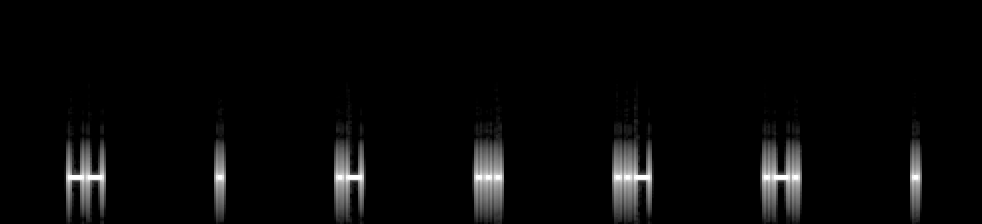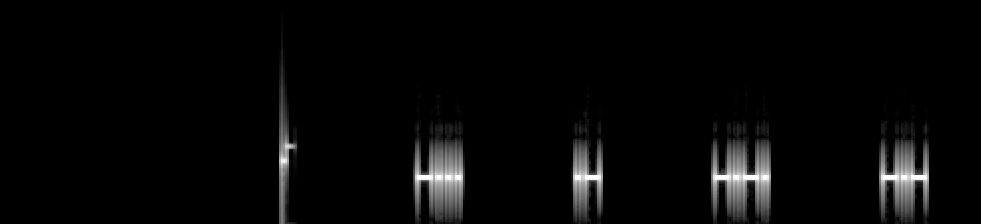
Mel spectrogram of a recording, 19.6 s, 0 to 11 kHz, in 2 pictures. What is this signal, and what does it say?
Morse code, heard as a keyed tone, about 25 wpm, spaced as for 7 wpm, 700 Hz. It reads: MEASURE BACK
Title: 8x Character Spacing - Top 500 Words - 25wpm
